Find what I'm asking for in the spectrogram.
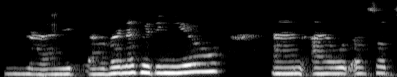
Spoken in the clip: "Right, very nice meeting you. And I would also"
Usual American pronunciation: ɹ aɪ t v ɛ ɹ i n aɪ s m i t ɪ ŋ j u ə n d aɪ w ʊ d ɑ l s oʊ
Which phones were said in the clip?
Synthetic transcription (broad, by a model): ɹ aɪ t v ɛ ɹ i n aɪ s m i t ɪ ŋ j u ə n aɪ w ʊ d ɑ l s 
